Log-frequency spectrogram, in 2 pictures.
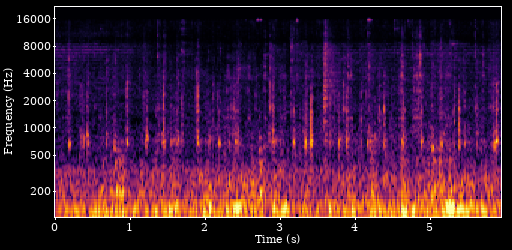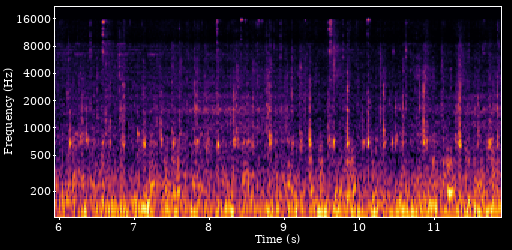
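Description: Carriage wheels rumble over the road.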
